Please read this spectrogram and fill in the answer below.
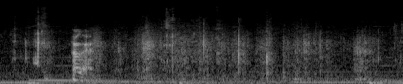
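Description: Crisp potato chips crunched between the teeth while being bitten and chewed, heard as a string of irregular, sharp crackles.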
